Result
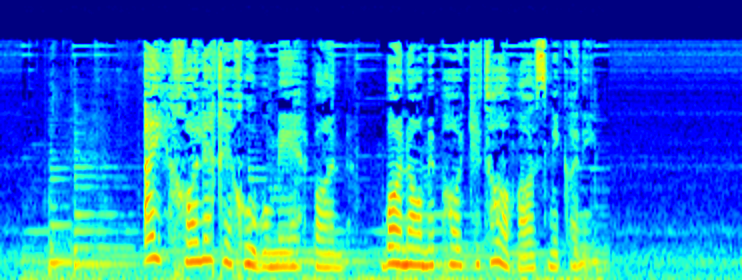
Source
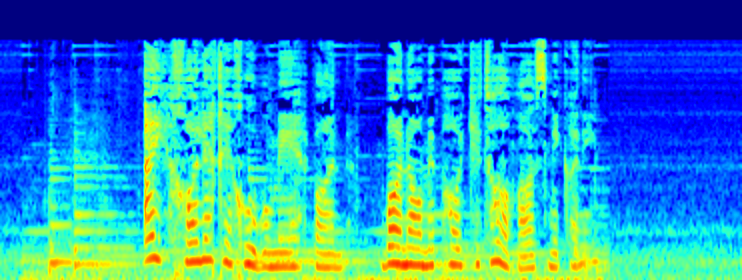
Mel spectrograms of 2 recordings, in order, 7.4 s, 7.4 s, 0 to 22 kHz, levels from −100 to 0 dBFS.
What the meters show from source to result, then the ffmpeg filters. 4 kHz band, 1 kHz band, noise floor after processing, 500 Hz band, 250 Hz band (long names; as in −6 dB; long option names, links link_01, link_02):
−3.0 dB, −6.5 dB, −54 dBFS, −7.0 dB, −7.0 dB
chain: -af "aemphasis=mode=production:type=50fm,volume=-6.5dB"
